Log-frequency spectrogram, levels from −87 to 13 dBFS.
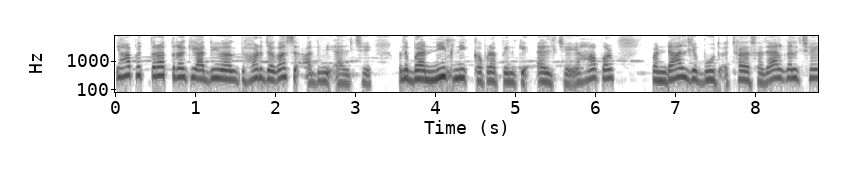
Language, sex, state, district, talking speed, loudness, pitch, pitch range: Hindi, female, Bihar, Darbhanga, 205 wpm, -26 LUFS, 240 Hz, 205-260 Hz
